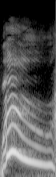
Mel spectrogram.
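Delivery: put-on high, loud whooping woo.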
